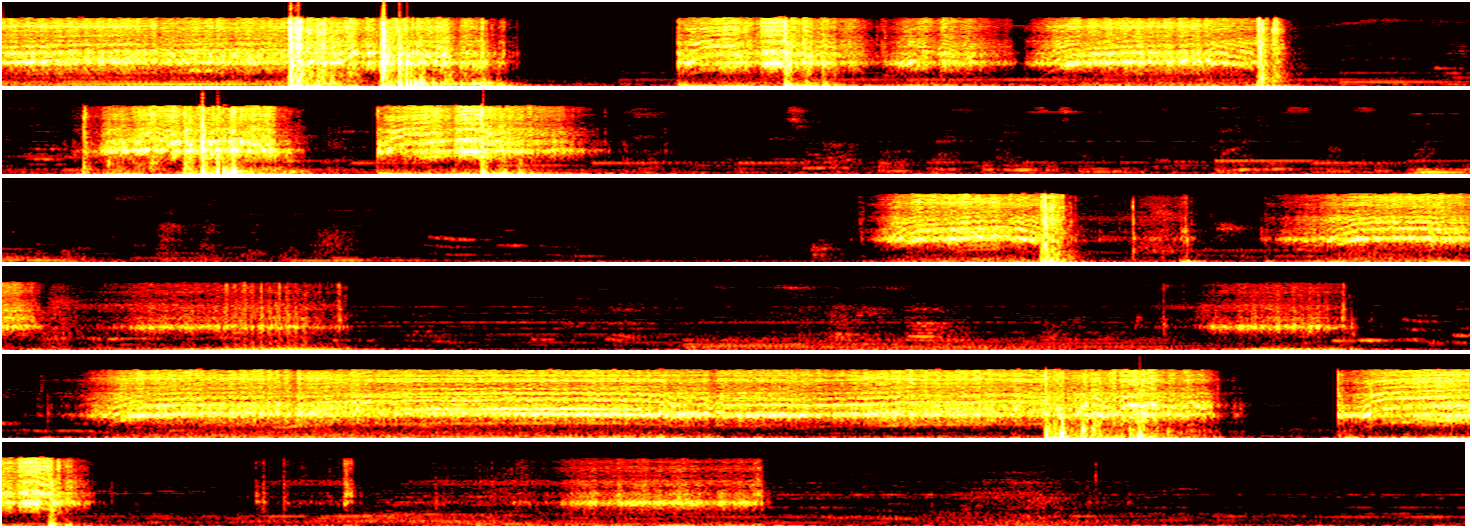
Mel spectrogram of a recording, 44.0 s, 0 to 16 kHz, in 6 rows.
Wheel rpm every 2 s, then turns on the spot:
140, 80, 80, 30, 100, 10, 0, 0, 0, 30, 40, 20, 0, 0, 10, 140, 150, 120, 90, 20, 10, 0.
10-12 18-20 22-24 38-40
